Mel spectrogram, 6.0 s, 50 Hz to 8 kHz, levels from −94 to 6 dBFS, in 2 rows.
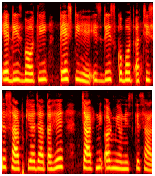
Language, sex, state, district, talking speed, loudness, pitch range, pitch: Hindi, female, Bihar, Saharsa, 220 wpm, -21 LUFS, 245-280 Hz, 265 Hz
